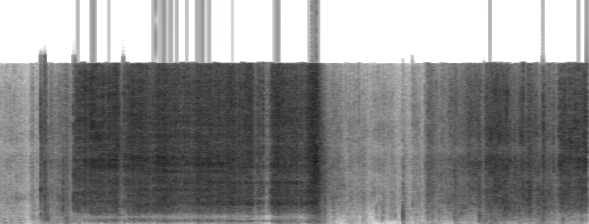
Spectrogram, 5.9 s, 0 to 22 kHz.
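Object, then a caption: Nylon hook-and-loop fastener strip. Fingers with long nails rip apart blue loop and black hook strips of thin nylon hook-and-loop fabric. A loud, crackling, bright tearing rasp runs from about 0.4 to 3.3 seconds, dips to a quieter crackle, then builds into another sustained rip through the end. The sound is almost entirely high-pitched, with no low rumble.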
